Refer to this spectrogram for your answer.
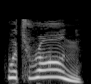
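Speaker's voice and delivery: high, sharp question; mother demanding what's wrong. A narrator's reading. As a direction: demand an answer. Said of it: "she demanded".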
